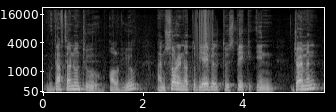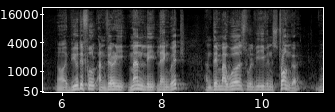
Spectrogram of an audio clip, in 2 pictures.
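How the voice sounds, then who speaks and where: With a Spanish accent, this man talks at a medium pitch using lively intonation. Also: moderate pace. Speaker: activist speaker. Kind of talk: press conference statement. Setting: press conference. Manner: formal.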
